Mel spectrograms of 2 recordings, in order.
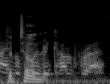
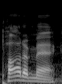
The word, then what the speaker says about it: Potomac: ] it's so funny it's Potomac everybody's like Potter Mac on my cop that's what it looks like but that's not what it is it's hilarious to the Potomac Event Center yeah uh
